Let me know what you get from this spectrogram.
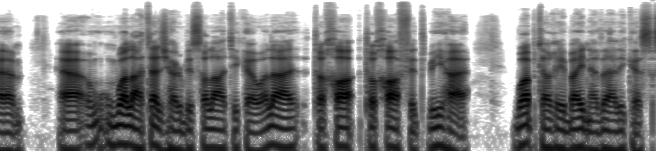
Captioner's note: speaks foreign language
